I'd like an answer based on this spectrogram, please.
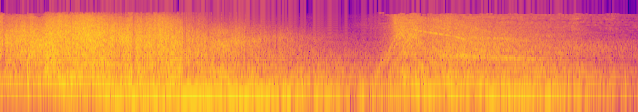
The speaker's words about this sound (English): Any reply Pelion might have sent went untransmitted, as, on the screen before them, the gutted gunship suddenly exploded.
